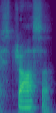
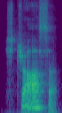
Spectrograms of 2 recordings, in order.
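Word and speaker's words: Straße: it's called s sat it's like a double s and it makes the sound of a sharp s like strassa strassa perfect then we have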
